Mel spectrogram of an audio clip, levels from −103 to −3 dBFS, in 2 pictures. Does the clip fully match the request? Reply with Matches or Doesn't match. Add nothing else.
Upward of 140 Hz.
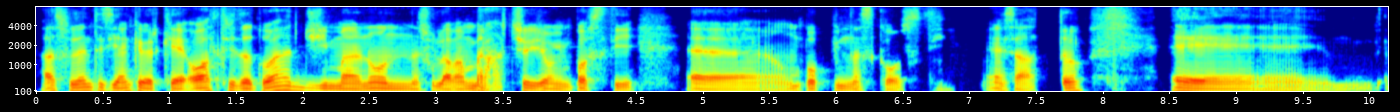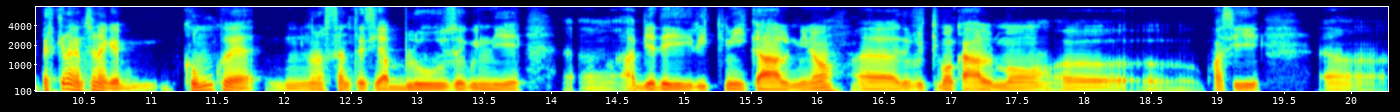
Doesn't match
